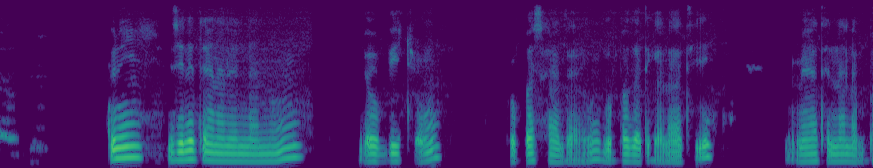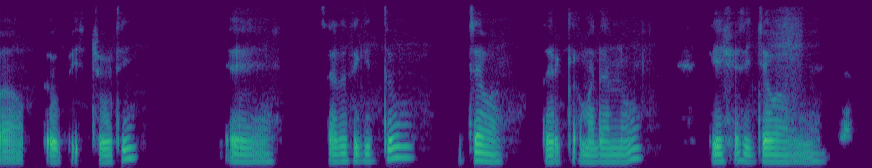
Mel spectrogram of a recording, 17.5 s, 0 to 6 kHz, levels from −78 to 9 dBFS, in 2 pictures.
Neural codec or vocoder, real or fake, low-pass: autoencoder, 48 kHz, 128 numbers a frame, DAC-VAE, trained on Japanese speech; fake; 5.4 kHz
